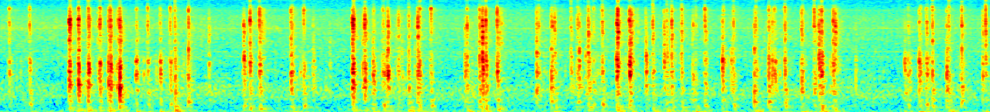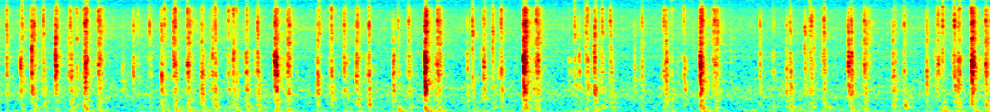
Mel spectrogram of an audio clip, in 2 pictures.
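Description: A full-size backlit plastic Razer Ornata Chroma mecha-membrane gaming keyboard is typed on steadily by fingertips, producing a continuous stream of short, crisp key clicks and taps. The keystrokes are dense and uneven in loudness, with occasional sharper presses, over a steady low hum.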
